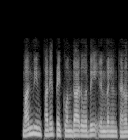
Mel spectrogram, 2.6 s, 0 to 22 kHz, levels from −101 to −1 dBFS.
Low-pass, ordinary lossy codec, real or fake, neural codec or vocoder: 7.2 kHz; MP3, 64 kbps; fake; codec, 16 kHz, 0.5 kbps, FreqCodec, larger model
